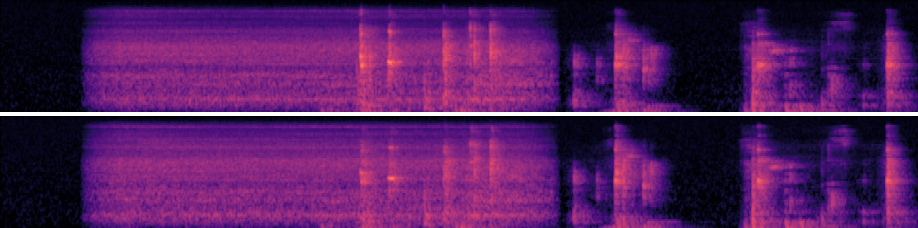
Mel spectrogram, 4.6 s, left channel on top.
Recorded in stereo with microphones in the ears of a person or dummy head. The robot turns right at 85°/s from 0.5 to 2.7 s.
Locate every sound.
1.8 s a pop: 55° left (ahead or behind), 0.6 m; by 4.5 s 10° right (ahead or behind), 0.6 m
